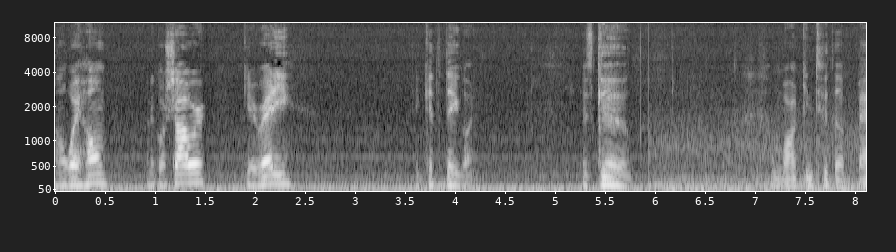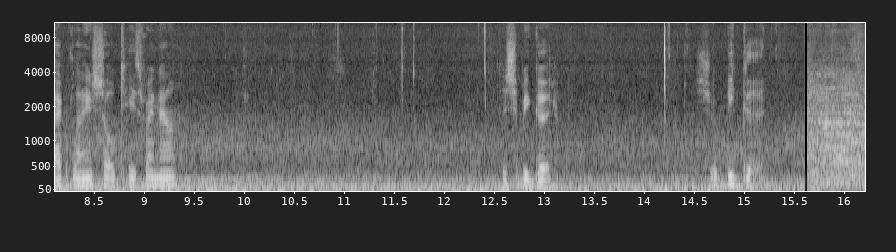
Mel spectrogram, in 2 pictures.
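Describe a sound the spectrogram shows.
A young man talks casually and close up.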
